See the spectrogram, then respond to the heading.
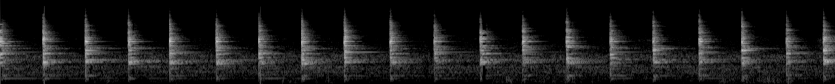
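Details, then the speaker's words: Trued wheel of a 1939 Royal Enfield 500 Model J Bullet, now spinning true: clean, evenly spaced same-pitch spoke pings, with a slightly different note on the other side from different spoke lengths, showing even tension. "they're all pretty near not 100 exact but within a gnats i would say and on the other side a slightly different note because of a different length spoke of course"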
